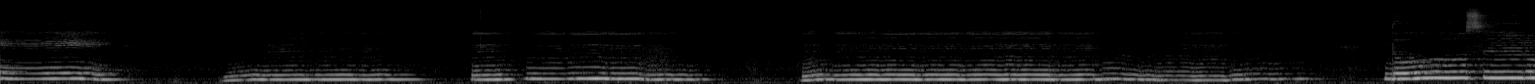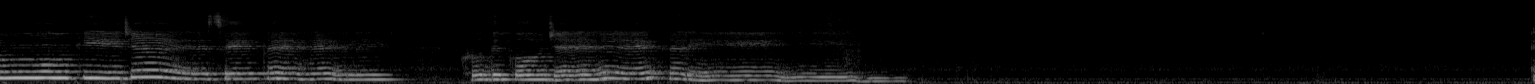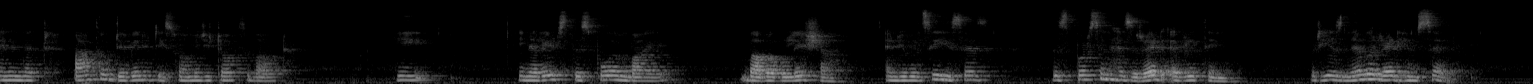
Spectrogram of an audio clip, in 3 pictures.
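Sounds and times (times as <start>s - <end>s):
person humming a slow melody: 2.2s - 7.2s, 8.0s - 13.2s, 14.0s - 24.6s.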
